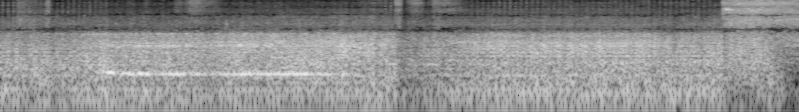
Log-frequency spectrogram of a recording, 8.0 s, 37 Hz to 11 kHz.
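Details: Mercedes-Benz MB 1634 diesel truck road test after differential reassembly: steady road noise and engine drone at speed, no whine or clunk from rear end; earlier roar when lifting off the accelerator is gone, differential normal.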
